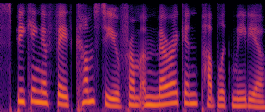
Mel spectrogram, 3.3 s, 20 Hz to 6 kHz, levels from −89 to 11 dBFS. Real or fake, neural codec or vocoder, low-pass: fake; codec, 16 kHz, about 1 kbps, DyCAST, with the encoder's durations; 5.4 kHz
